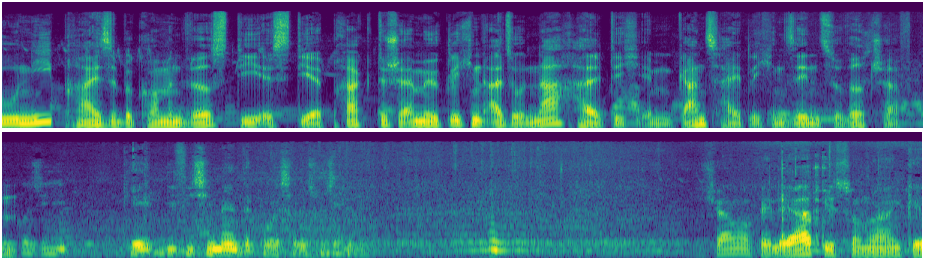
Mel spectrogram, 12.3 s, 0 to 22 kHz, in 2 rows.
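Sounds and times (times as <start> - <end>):
speech: 0.0 - 8.8, 10.9 - 12.2
bees buzzing: 4.0 - 12.2.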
